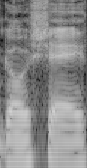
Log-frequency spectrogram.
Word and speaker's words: Goché: mary poppins superpowers for good she is gautier thank you so much for coming on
